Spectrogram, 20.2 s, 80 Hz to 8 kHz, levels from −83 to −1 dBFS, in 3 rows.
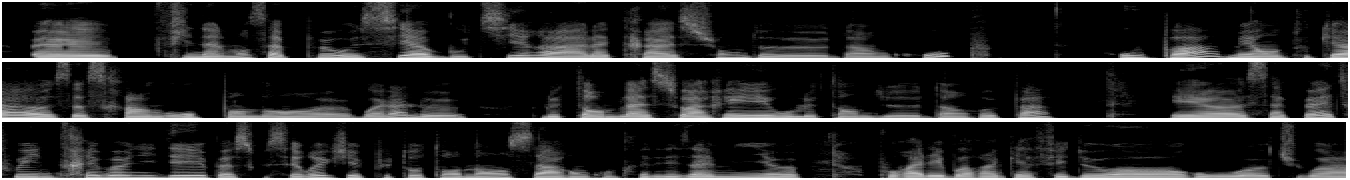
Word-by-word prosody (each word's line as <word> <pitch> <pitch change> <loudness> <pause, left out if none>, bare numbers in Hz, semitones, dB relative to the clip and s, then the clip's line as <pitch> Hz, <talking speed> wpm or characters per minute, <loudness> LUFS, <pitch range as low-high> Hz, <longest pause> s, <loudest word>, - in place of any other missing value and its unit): Beh, 160 -1 +5 0.2
finalement, 180 0 -3
ça 190 -3 +1
peut 250 - -6
aussi 205 0 +1
aboutir 185 +5 0
à 170 -4 +3
la 165 0 +2
création 165 +5 -3
de 160 -5 -4
d'un 155 0 -4
groupe 260 - -5 0.7
ou 225 -4 +2
pas. 200 - +3
Mais, 185 -5 +2
en 165 0 +3
tout 165 +1 -14
cas, 195 +1 +4
heu, - - +2
ça 160 -1 -3
sera 170 - -2
un 165 - +2
groupe 175 +4 -1
pendant, 165 0 -1
heu, 150 0 -4
voilà, 160 +7 -1
le 155 -3 -2 0.4
le 170 0 -1
temps 170 -1 +2
de 170 - -4
la 165 0 +5
soirée 185 +6 +3
ou 185 -1 +1
le 160 -1 -2
temps 165 -2 -3
de 155 -1 -5
d'un 155 +1 -4
repas 165 - -3 0.6
et 165 0 +2
heu, 155 0 +3
ça 170 +2 -2
peut 190 - -4
être, 255 +4 -2
oui, 260 -1 +1
une 255 -1 -3
très 215 - 0
bonne 215 +1 +2
idée 215 +1 +4
parce 180 -3 -2
que 165 - -23
c'est 175 - -5
vrai 210 +4 +2
que - - -14
j'ai 205 - +1
plutôt 190 +3 -5
tendance 185 0 -2
à 175 -1 +5
rencontrer 170 0 -6
des 170 +1 -1
amis, 175 +3 +2
heu, 175 -1 +2 0.4
pour 165 -2 0
aller 155 0 +5
boire 155 -1 +1
un 155 - +2
café 165 +2 -2
dehors 175 -1 +3
ou, 160 -1 0
heu, 155 - 0
tu 150 - -14
vois, 165 +1 +2
170 Hz, 210 wpm, -28 LUFS, 160-195 Hz, 0.7 s, Beh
